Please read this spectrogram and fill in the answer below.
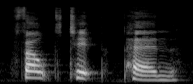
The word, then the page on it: felt tip pen: British English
